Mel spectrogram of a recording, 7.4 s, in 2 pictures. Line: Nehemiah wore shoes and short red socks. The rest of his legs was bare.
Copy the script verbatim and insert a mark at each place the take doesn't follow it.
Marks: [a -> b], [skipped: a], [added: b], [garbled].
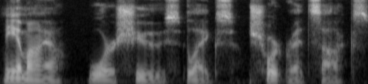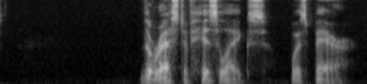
Nehemiah wore shoes [and -> legs] short red socks. The rest of his legs was bare.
